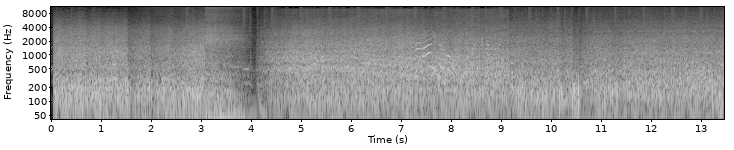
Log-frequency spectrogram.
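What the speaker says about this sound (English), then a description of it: "when these things discharge, the flow of water coming out is absolutely crazy to watch." A dam spillway discharges a huge flow of water as a loud, continuous roaring rush, broken once by a brief dip before the torrent resumes.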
